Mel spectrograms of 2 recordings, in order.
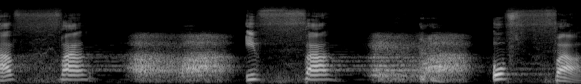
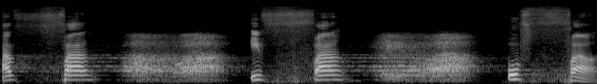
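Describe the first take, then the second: The two takes are said the same way.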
